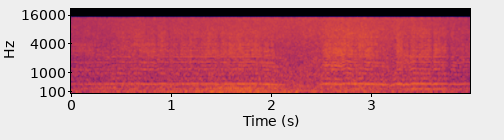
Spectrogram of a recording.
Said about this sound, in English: Fire swept through here, and now every slope, every steep canyon for miles, is black soot. And the only movement up here is the occasional lizard and the hovering wasps.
